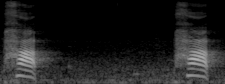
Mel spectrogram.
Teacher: Did I produce them in the same way? No, the first one has aspiration, that puff of air.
